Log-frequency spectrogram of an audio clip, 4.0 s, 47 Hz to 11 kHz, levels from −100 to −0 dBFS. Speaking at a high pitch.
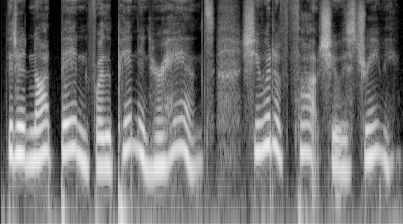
Yes: high, 240 Hz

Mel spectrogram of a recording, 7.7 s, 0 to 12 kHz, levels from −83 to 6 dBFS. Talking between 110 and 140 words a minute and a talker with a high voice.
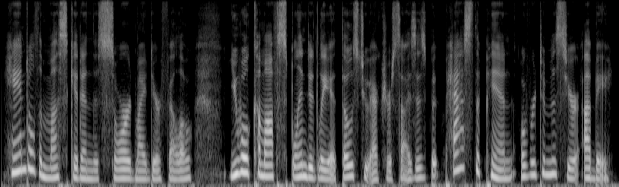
No: average, 200 wpm; high, 195 Hz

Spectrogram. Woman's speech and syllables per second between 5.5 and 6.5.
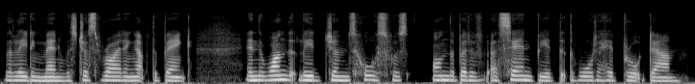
Yes: female; 5.8 syllables/s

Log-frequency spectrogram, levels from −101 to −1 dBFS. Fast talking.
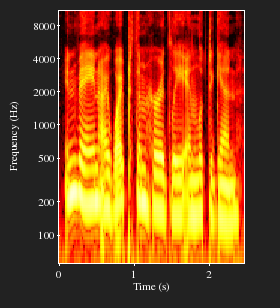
Yes: fast, 220 wpm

